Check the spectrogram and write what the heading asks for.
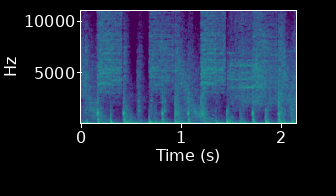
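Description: Electronic dance music played from a DJ's decks, with a steady kick-drum beat, bass and crisp hi-hats.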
